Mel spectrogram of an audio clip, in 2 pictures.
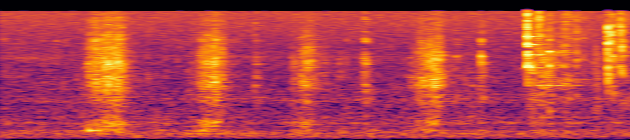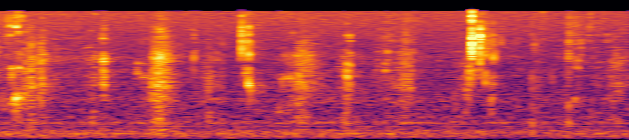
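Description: A person chewing a mouthful of bok choy Caesar salad with croutons, close up: irregular crisp crunches, a few a second.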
